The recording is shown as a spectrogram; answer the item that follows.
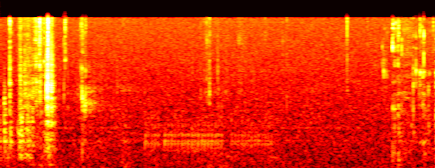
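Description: Small clicks and rattles of metal alligator-clip test leads and coils being handled on a workbench, mostly in the first half second and again near the end, with quiet between.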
